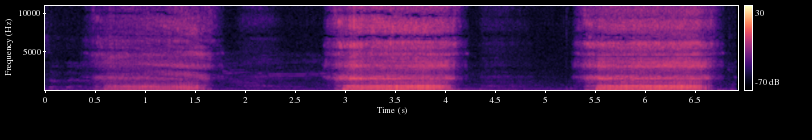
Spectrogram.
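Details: Loud, deep snoring from a drunk man passed out on a couch, three long rattling breaths in about seven seconds, roughly 24 a minute; snoring.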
